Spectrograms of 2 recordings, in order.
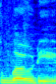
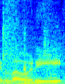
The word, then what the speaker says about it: Lodi: thank you and then someone else said it's pronounced Lodi which is a little shout out to uh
